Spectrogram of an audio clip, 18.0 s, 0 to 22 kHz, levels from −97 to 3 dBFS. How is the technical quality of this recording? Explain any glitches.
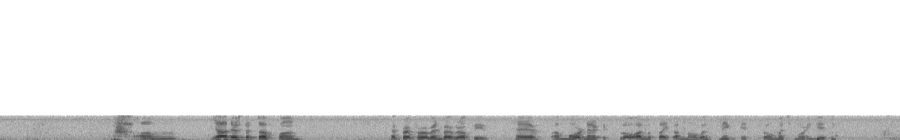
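Technical quality is compromised by two brief glitches near the end of the clip, both around 16.7 s. The speech is band-limited to about 4 kHz, which fits a narrowband G.711 call path, and that dull, telephone-like top end runs through the whole recording.

Echo leak, 16.70 to 16.76 s: a faint, delayed copy of the speech slips through for about 60 ms, lagging the original by about 363 ms and sitting roughly 25 dB below it. The likely cause is that the far end was on a loudspeaker and its echo canceller did not fully remove what its microphone picked up, so the residue returned down the line. The long, fixed delay sets it apart from room reverberation, which would trail smoothly and immediately behind the sound.

Speech suppressed in double talk, 16.74 to 16.82 s: overlapping the echo, the speech level dips sharply, by around 15 dB at its deepest, over roughly 70 ms. 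This likely happened because the echo canceller could not separate the local talker from the loudspeaker signal while both were active and turned everything down. It differs from a packet-loss dropout because the level is ducked rather than replaced by silence or a synthetic fill, and it overlaps the echo.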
